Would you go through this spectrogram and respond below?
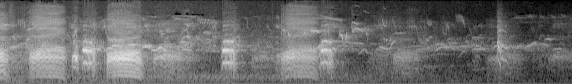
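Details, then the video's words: Rookery at daybreak with rooks giving rough, grating caws, three strong ones close together early on, then fainter scattered calls while thin twitters of smaller birds continue in the background. "Rookery at Dawn"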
